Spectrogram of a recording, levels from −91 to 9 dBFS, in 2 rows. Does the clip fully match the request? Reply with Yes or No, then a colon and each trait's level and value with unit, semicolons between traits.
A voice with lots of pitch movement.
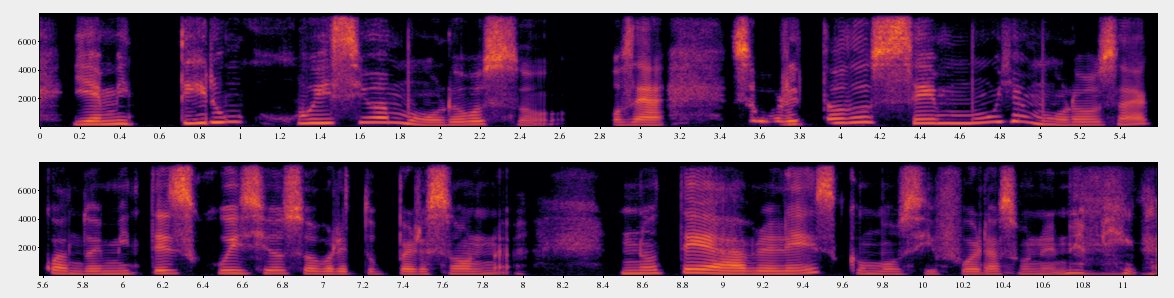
Yes: wide, 5.7 semitones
